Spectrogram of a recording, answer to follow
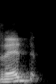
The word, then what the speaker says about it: read: these are right yeah this is not read this is red past tense of read is red which is the same pronunciation same spelling also so you can either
